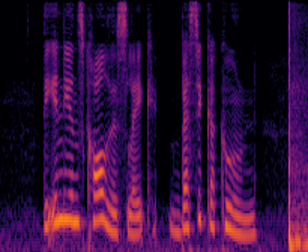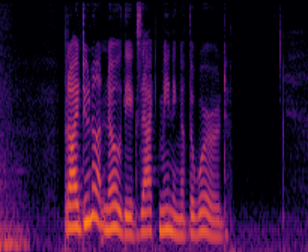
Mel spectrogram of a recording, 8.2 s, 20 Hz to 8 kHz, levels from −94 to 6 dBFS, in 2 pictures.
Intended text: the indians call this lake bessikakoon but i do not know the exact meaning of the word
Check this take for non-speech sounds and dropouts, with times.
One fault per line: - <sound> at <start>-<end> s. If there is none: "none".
- thud at 3.8-4.5 s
